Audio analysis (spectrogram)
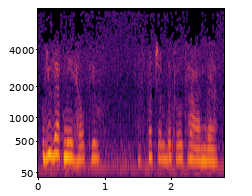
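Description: A woman playing a gentle, compassionate friend of a dying child in a vintage American radio drama, earnest and emotional. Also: medium pitch, fairly even intonation, fairly quick, lightly acted. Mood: concerned, earnest. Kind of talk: 1930s-40s American radio drama acting. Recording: thin, phone-like old radio recording, hiss.

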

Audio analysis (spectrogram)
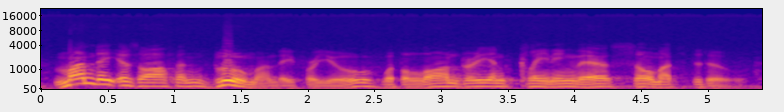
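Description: A man's voice: medium pitch, big pitch swings, measured pace. An American man as a 1940s radio announcer, reading rhymed advertising verse in a sing-song way. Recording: tinny old radio broadcast.

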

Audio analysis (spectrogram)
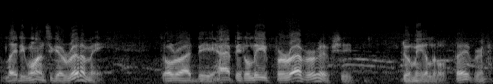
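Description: An actor playing a cold, determined young avenger in an old-time radio crime drama, terse and menacing. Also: male voice, deep voice, lively intonation, fast talker, pushed and bright. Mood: cool, needling. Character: cold, determined young man seeking vengeance, mistaken for cop. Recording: noisy vintage radio recording.

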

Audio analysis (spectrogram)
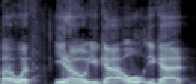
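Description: A man's voice: mid-range voice, moderate pace, fairly bright tone. A man hosting a podcast, giving casual, rambling fan commentary and reading out feedback, repeating phrases for emphasis. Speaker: podcast host.

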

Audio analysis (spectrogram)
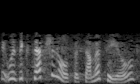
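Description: A tinny vintage radio recording carries a gracious lady out on a date. Her voice is very high and moves expressively, with a sweet, courteous manner suited to radio comedy. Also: very animated, brisk, crowd noise. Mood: pleased. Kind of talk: old-time radio comedy acting.

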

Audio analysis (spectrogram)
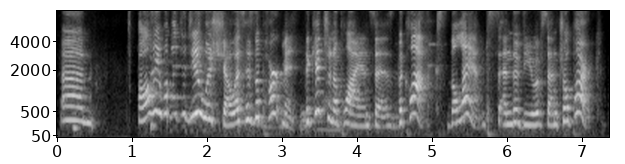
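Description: A woman's voice: high-pitched, big pitch swings, normal speed, pushed and bright. A woman hosting a podcast, giving a dramatic book reading with casual, amused asides and theatrical emphasis.

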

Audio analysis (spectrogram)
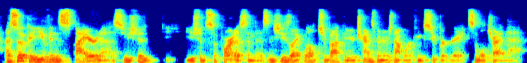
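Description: A man chatting through a casual plot recap as a podcast co-host, telling it in an animated way with acted-out dialogue. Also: on the low side.

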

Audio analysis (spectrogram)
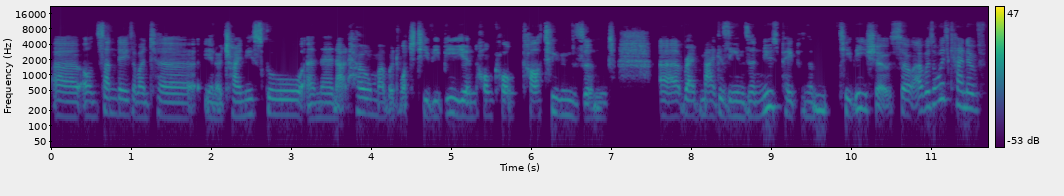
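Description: A woman's voice: sits low, normal speed, slightly rough, dry recording. A young woman from Wales, talking reflectively as an interview guest, with many fillers and restarts. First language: Cantonese.

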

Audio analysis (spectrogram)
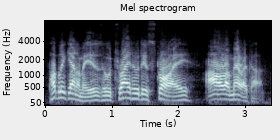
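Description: A man's voice: medium pitch, animated, normal speed, heavy background noise. Tinny old-time radio announcer, male. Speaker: announcer and narrator. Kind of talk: 1940s radio announcing, dramatic scripted narration. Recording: tinny, band-limited old radio recording.

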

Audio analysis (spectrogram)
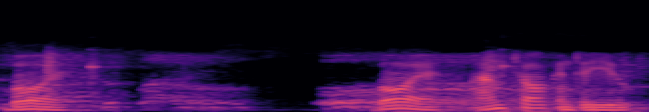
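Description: An actor in a vintage radio drama playing a blunt, suspicious labourer who probes with questions. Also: male voice, sits low, steady tone, drawn-out words, crowd noise, exaggerated voice. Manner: probing, blunt. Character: suspicious, blunt labourer at a Civil War work site. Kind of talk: 1950s radio drama acting. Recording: muffled old radio, murmur behind.

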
